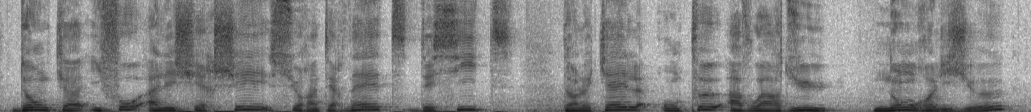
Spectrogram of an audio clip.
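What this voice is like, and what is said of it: French accent from France. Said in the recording (French): “vous l'avez reconnu à mon accent, je suis français là.”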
